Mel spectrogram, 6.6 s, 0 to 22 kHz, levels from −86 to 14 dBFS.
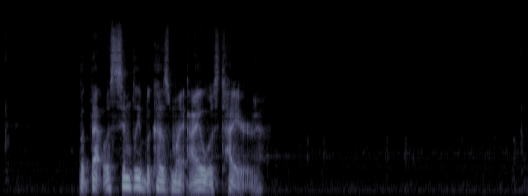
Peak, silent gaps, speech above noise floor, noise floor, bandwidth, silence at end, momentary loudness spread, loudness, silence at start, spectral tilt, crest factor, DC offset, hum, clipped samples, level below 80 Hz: -20 dBFS; none; 42 dB; -79 dBFS; 14.5 kHz; 3.35 s; 10 LU; -38 LUFS; 1 s; -5.5 dB/octave; 22 dB; under 0.1%; none; under 0.1%; -76 dBFS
